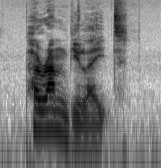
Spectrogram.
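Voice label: "perambulate" English, British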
